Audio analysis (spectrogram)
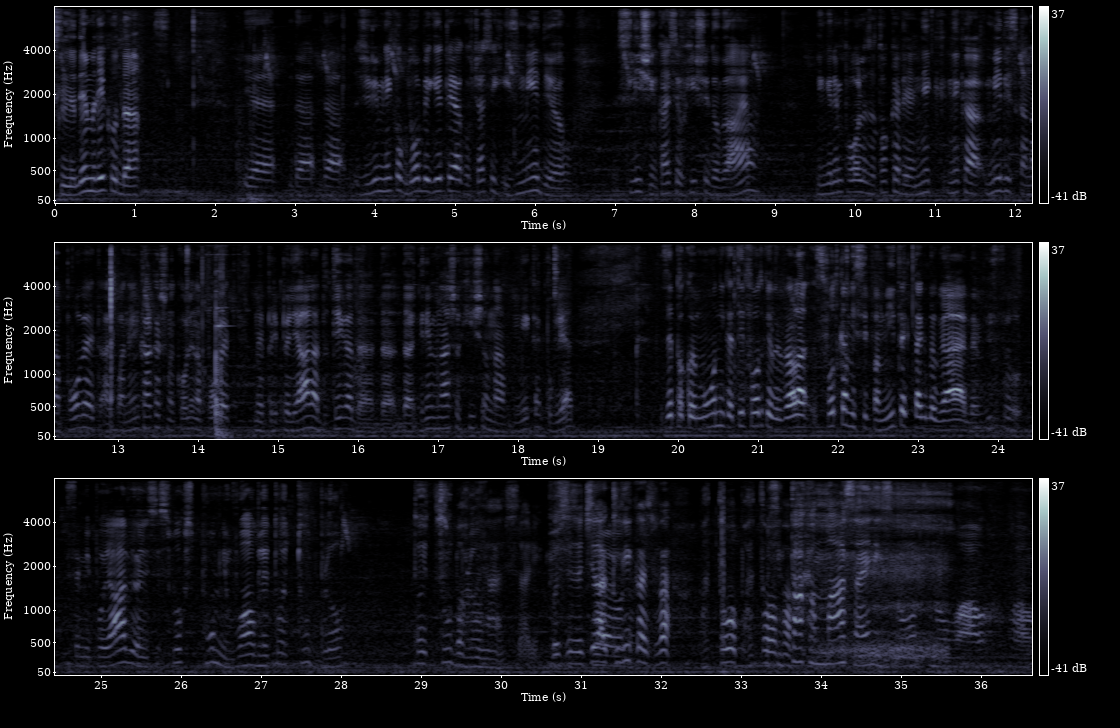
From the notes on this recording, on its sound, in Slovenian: Na ulici pred hišo ter pred publiko. GT22.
